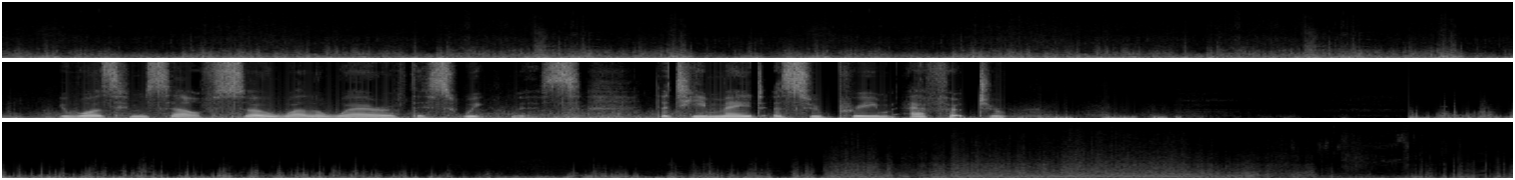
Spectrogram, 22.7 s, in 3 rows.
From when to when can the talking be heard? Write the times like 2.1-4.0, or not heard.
7.8-12.6.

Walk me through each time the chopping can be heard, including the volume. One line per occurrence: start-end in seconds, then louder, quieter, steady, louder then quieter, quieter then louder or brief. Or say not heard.
not heard.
